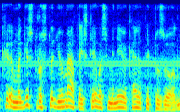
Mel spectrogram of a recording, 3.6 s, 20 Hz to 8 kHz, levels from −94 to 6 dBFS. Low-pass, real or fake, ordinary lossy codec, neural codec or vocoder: 7.2 kHz; fake; AAC, 48 kbps; vocoder, 44.1 kHz, 128 mel bands every 256 samples, BigVGAN v2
